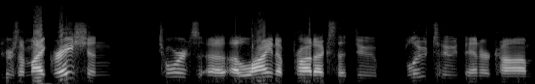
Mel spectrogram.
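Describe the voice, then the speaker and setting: A man giving a casual, explanatory product review as host, in a halting way with check-in questions, recorded through an intercom headset microphone. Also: a little high, sharp tone, smooth, no room sound, rough recording.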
